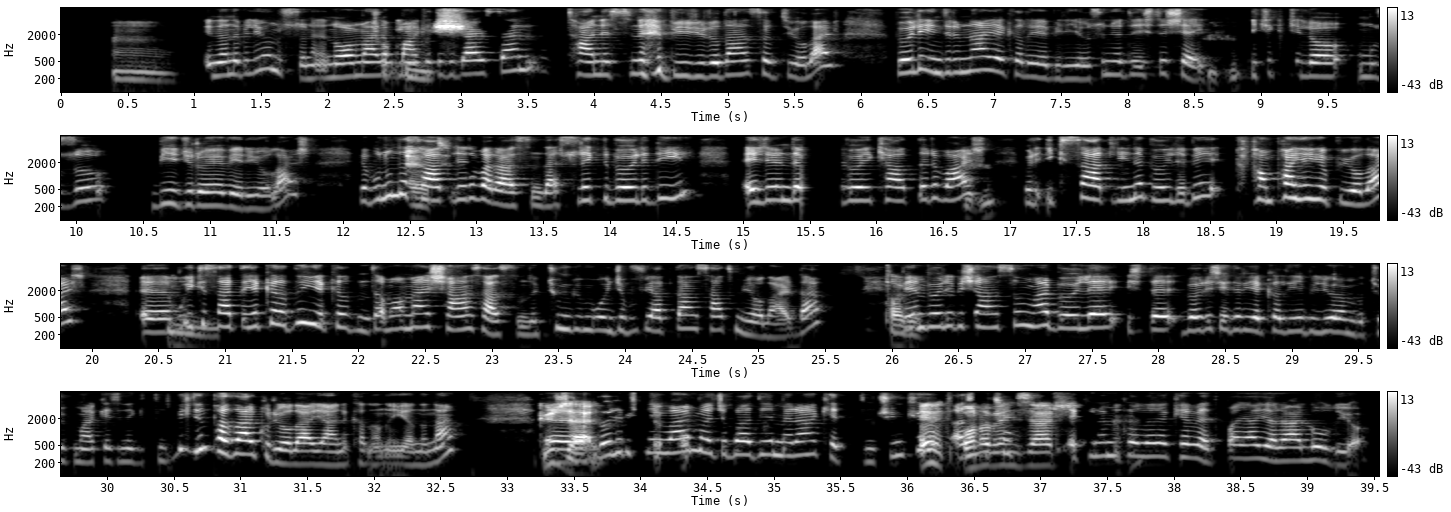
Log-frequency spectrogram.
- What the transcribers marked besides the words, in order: laughing while speaking: "tanesini"; other background noise; distorted speech
- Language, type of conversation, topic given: Turkish, unstructured, Sence evde yemek yapmak, dışarıda yemekten daha mı ekonomik?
